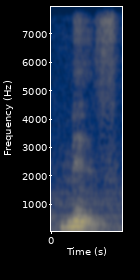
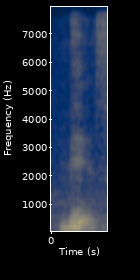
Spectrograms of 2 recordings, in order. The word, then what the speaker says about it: Ms: mrs jones m s we pronounce this as miz miz sounds like a z at the end miz a woman can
